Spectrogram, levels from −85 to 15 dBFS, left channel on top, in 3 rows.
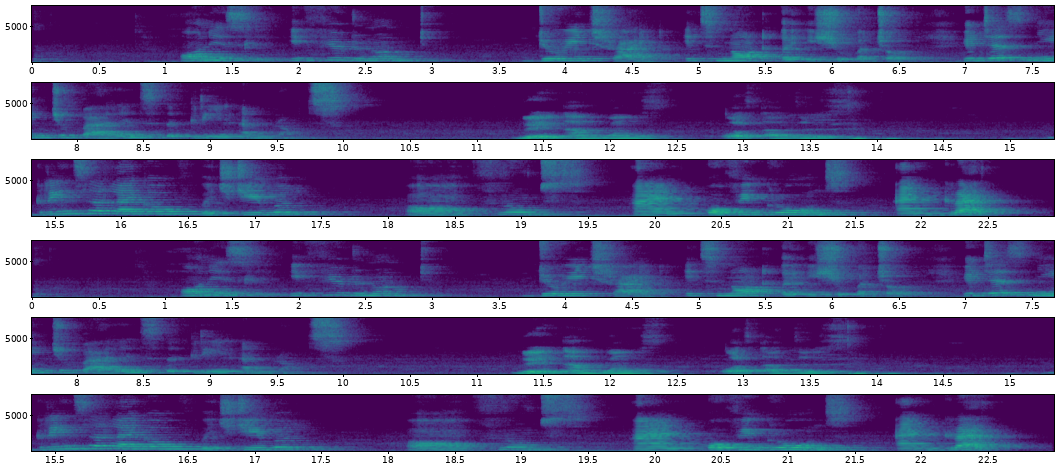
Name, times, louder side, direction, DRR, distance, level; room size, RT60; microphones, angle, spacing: voice 1, 1.1-3.0 3.7-10.1 15.3-17.5 18.1-19.5 19.8-22.5, left 1 dB, 15° left, 0.4 m, -32 dB
voice 2, 11.3-12.3 12.8-14.1, equal, 40° right, 0.5 m, -30 dB
2.5 x 2.3 x 2.2 m
head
